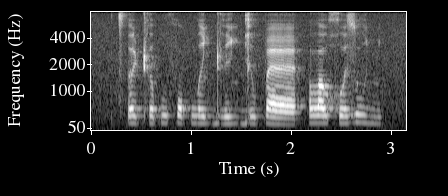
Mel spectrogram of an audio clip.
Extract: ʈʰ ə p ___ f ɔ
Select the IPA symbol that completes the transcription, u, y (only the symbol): u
